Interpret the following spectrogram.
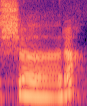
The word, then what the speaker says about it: kör: Verbet att köra, då blir det kö.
